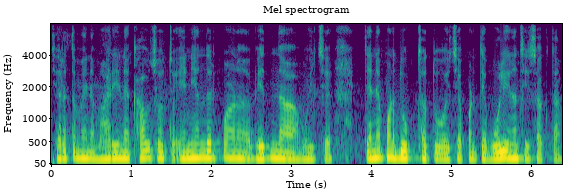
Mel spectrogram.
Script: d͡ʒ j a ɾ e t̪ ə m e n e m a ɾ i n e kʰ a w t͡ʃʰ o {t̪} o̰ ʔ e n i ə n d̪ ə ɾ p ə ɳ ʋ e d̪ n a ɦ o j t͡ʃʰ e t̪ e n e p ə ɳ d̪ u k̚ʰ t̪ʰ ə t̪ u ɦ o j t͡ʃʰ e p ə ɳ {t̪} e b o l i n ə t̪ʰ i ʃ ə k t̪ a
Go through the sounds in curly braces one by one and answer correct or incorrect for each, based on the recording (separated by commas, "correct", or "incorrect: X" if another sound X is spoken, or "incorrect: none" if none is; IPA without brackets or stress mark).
correct, correct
